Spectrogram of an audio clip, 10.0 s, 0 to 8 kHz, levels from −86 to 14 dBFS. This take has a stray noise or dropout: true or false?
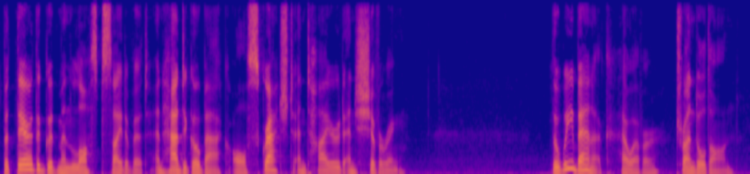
false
